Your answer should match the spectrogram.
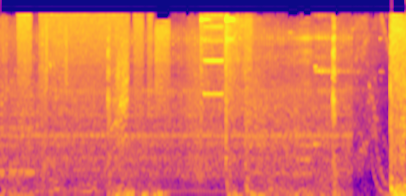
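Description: Glitch-style channel intro sound effects: static crackle and digital noise over a faint steady tone, with a short electronic beep about three seconds in. The noise dips briefly near the end, and then a loud electronic dance track starts.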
